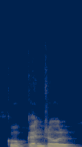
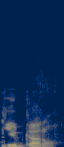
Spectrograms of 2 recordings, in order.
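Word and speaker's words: kubectl: yes covering cli uh also called coke control uh i don't know some people pronounce it differently i prefer cube color and docker cli and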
